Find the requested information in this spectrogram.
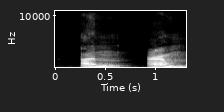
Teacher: Nah, itu izhar safawi. Jadi dua-duanya izhar dibaca dengan jelas tanpa dengung. Ya. Dan tidak boleh dilama-lama.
